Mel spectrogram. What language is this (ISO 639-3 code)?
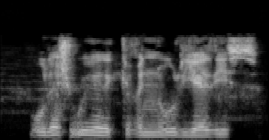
kab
